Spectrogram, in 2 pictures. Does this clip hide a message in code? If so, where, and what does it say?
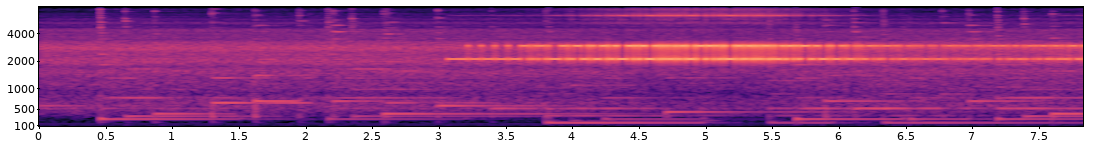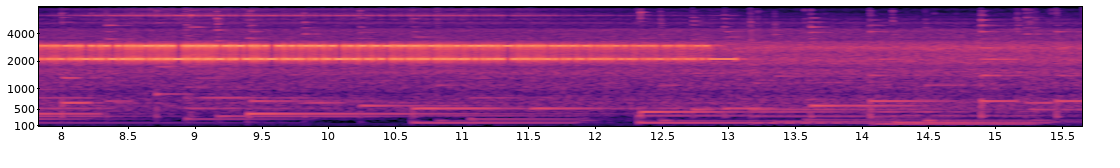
Yes: RTTY (75 baud, 850 Hz shift) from 3.1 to 13.1 s, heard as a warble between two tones, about 2550 Hz centre, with radio static and fading. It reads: HOBHV MRJGE XDRDU TMXGY EGRKK LDEHC NPZSY XCMCF DVSDB OYVHC HMWZZ DAFWA PTFRU HHJZC GLYAM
